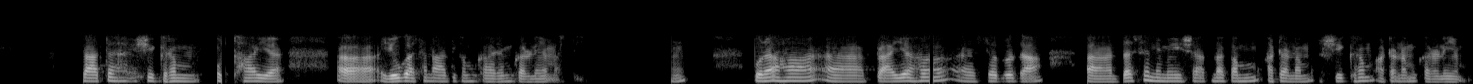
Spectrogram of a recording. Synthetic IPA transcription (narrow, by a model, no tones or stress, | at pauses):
pɾaːt̪ʰɐɦʃiɡʱɾɐmut̪ʰːaːjɐ | joːɡaːsɐnaːd̪ikɐmkaːɾjɐmkɐɾɳɐjɐmɐst̪i̥ | punɐɦɐ̆ | pɾaːjɐɦɐsɐɾʋɐd̪aː | d̪ɐsɐnimeːʃa̰ːt̪nɐkɐmɐʈɐɳɐmʃiɡʱɾɐmɐʈɐɳɐmkɐɾɳɐjɐm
